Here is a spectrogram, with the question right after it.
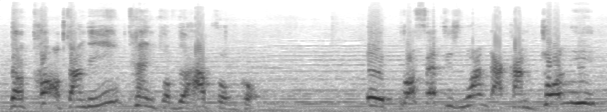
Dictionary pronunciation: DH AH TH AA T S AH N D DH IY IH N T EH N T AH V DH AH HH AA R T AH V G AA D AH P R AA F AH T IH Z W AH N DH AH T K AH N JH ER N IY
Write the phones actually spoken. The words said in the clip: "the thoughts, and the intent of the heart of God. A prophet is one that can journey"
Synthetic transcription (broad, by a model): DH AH T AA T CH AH N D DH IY IH N T EH N T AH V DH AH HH AA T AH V G AA D AH P R AA F AH T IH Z W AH N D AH T K AH N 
